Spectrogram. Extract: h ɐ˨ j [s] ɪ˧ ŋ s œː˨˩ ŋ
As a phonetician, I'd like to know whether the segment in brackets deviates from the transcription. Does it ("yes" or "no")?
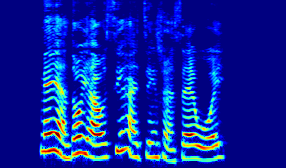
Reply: yes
